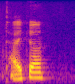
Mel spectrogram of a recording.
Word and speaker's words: Taika: That's how you say his name, right? Taika? – Yeah, I believe so.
